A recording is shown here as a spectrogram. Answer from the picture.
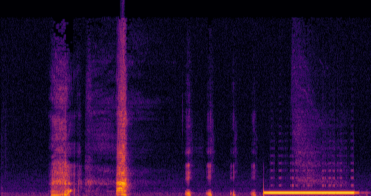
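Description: A few short, muffled bumps and clicks, then a single steady electronic tone that holds for about a second before cutting off, as a conference call is ended by clicking a red phone icon on a computer.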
